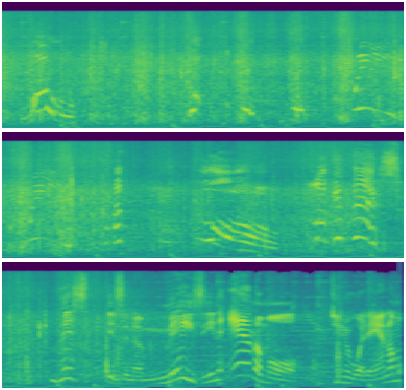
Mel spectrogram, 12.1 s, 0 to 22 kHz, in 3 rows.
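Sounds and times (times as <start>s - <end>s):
plastic balls rustling and clattering: 0.0s - 6.0s.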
